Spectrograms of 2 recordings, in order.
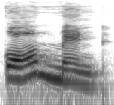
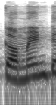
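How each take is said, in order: First: कमेंट as "kaw-ment", open rounded o; correct pronunciation of comment. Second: कमेंट as "kuh-ment"; wrong pronunciation of comment. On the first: Teacher gives the correct word, कमेंट as kaw-ment. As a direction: say कमेंट in two clear beats, "kaw-ment". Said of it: "correct pronunciation है". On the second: Teacher marks the common mistake, कमेंट as kuh-ment. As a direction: say कमेंट with a short, weak first vowel. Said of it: "is गलत". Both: Shown as a demonstration.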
